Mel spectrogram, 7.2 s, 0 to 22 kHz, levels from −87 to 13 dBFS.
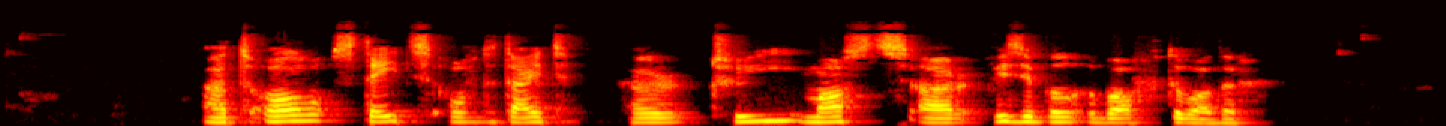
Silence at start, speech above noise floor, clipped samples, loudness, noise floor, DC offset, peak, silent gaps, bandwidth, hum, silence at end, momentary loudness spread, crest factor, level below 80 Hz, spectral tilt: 1.05 s; 61 dB; under 0.1%; -17 LUFS; -78 dBFS; under 0.1%; 0 dBFS; none; 10 kHz; none; 0.95 s; 8 LU; 18 dB; -64 dBFS; -5 dB/octave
